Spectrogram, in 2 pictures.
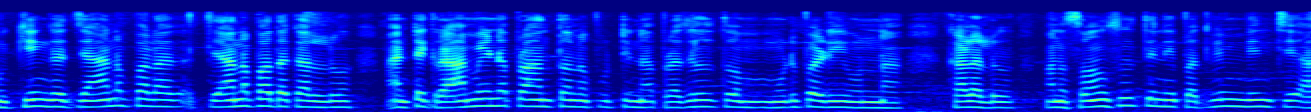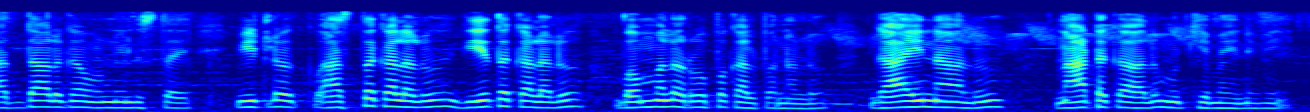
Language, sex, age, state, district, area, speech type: Telugu, female, 60+, Telangana, Ranga Reddy, rural, spontaneous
